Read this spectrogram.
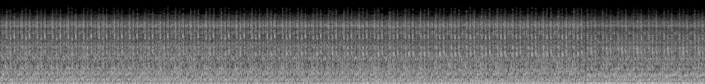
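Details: Diesel Skoda Octavia towed in with engine light and code P0201: loud, uneven, lumpy idle under the clatter as one cylinder drops out. A scope current test confirmed the number 1 injector had failed; it was replaced and coded with VCDS.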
